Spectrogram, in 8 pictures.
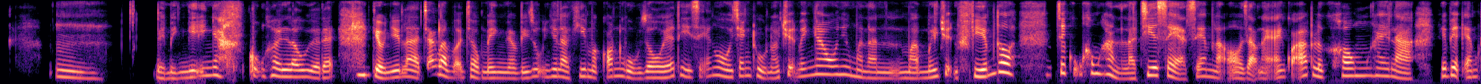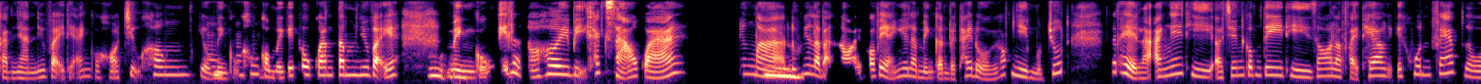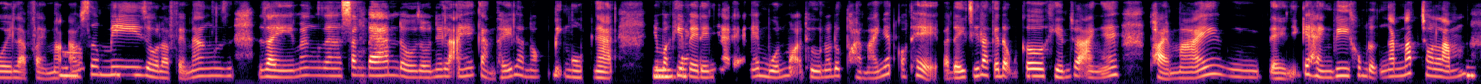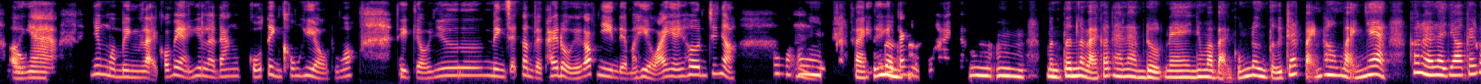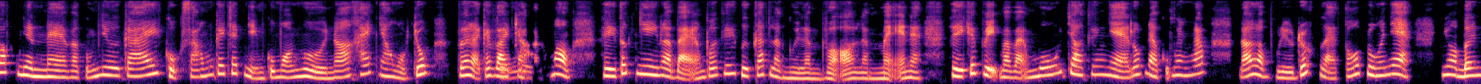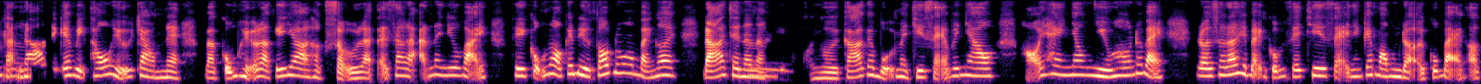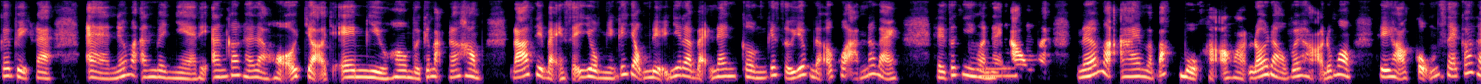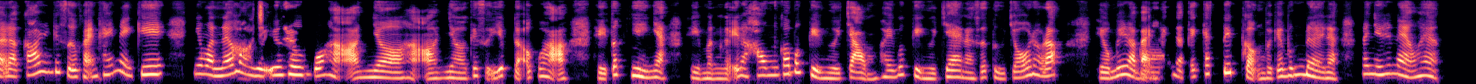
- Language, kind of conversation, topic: Vietnamese, advice, Làm sao để chấm dứt những cuộc cãi vã lặp lại về việc nhà và phân chia trách nhiệm?
- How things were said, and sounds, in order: tapping; tsk; laughing while speaking: "nha"; other background noise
